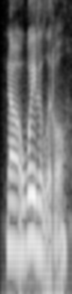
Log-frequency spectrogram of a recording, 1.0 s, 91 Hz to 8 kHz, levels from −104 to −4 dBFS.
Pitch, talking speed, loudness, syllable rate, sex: 180 Hz, 250 wpm, -16 LUFS, 6.4 syllables/s, female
